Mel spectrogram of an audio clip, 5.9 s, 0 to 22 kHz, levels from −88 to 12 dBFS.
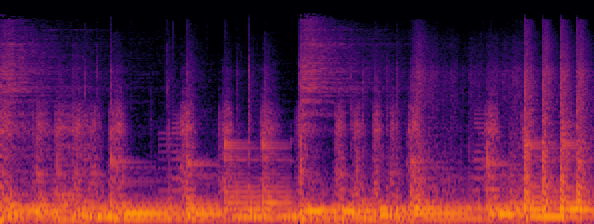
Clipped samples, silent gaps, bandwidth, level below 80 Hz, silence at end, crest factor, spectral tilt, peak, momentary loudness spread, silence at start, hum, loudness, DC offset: under 0.1%; none; 16 kHz; -28 dBFS; 0 s; 14 dB; -7 dB/octave; -4 dBFS; 5 LU; 0 s; none; -19 LUFS; under 0.1%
